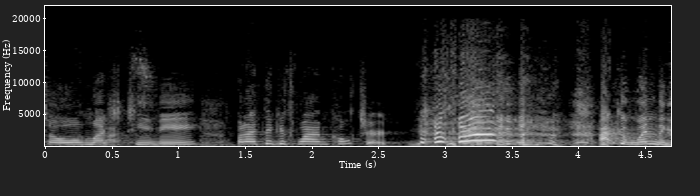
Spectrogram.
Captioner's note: laughing happily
